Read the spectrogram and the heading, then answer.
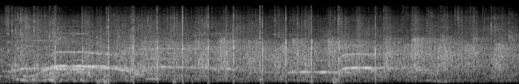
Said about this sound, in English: Well, you're all very welcome back to the Women's Podcast, coming to you from the Rotunda Hospital in the heart of Dublin City. Are you all going to give a round of applause or not?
